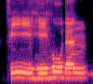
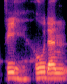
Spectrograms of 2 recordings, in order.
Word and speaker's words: fihi hudan: Kemudian baca yang ini fihi hudan, bukan fih hudan.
